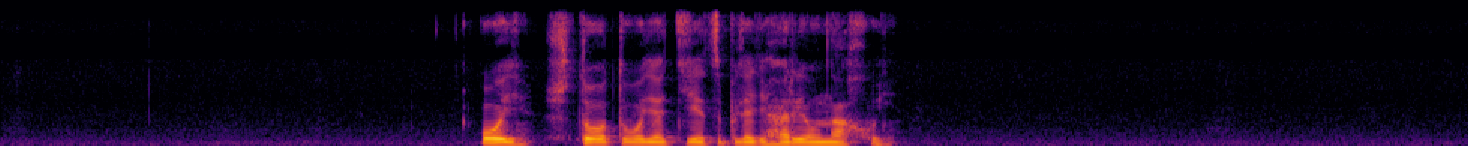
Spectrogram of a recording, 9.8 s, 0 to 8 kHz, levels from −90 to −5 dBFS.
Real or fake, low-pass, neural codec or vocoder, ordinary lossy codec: real; 7.2 kHz; none; none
